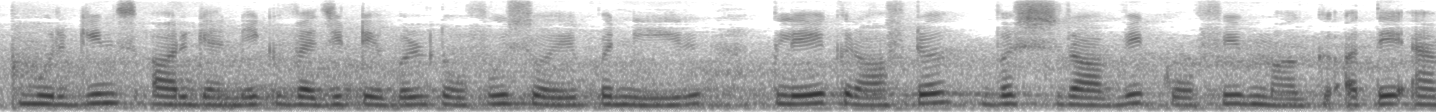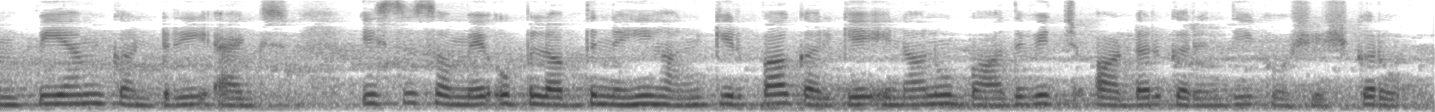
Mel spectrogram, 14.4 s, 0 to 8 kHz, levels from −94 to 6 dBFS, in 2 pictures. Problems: background sounds at intervals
